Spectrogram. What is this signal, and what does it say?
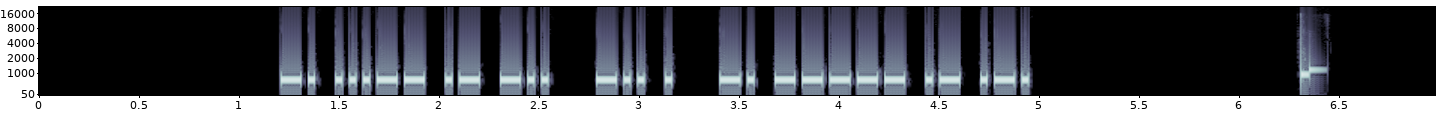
Morse code, heard as a keyed tone, about 36 wpm, 700 Hz. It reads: N3AD DE N0AR
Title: USA Callsign DE Callsign - 4 Characters - 35wpm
